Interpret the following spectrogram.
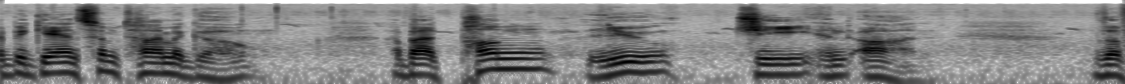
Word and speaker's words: Peng: And you may remember that the quality of Peng, P-E-N-G, but pronounced P-U-N-G, the quality of Peng is uplifting, not just spiritually, but physically, uplifting to your opponent.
